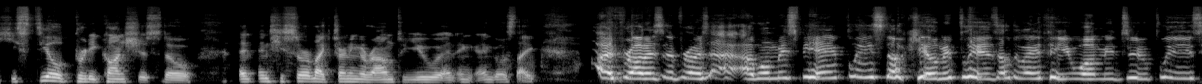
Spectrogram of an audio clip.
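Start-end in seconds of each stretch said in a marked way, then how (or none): 6.0-12.0 tearful, desperate crying, pitched way up. A beaten fighter drops his sword and turns to his attacker, begging while crying. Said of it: "Is like crying to the floor".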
